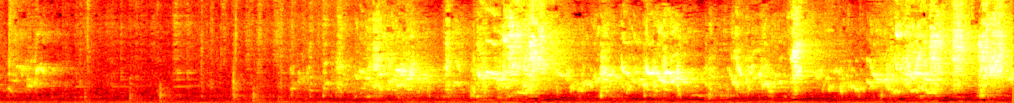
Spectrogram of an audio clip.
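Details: Pet budgerigars singing indoors: after a quiet start, a dense, scratchy warble of rapid chirps and squeaky notes builds and runs continuously to the end.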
